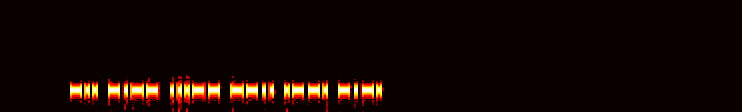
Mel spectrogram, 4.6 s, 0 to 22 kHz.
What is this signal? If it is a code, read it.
Morse code, heard as a keyed tone, about 52 wpm, 700 Hz. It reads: DY3ZPC
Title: DXCC-100 Call Signs - 6 Characters - Repeated 3x - 50wpm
